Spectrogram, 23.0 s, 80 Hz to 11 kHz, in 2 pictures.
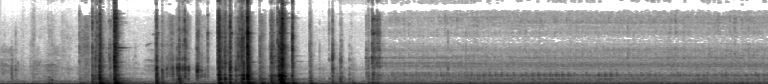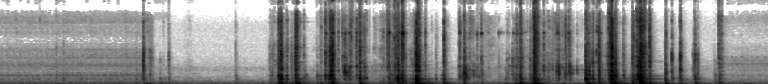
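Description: Sony TC-W550 dual cassette deck being worked by hand: a cluster of sharp clicks and clunks from its transport buttons and cassette mechanism about a second and a half in, and another from about fifteen seconds in. Between the two clusters a faint steady whir runs while the tape transport plays.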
